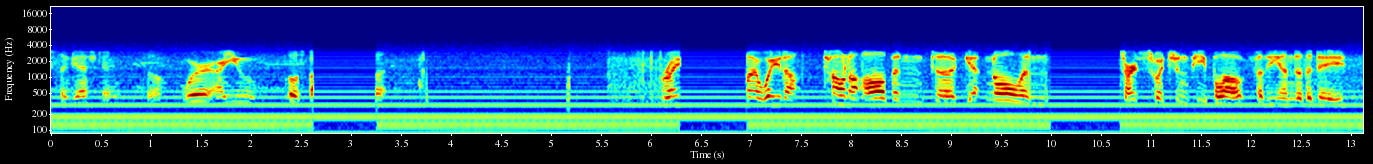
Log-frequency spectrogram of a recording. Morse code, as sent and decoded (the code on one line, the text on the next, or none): none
